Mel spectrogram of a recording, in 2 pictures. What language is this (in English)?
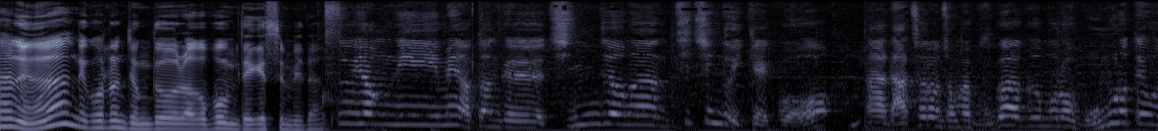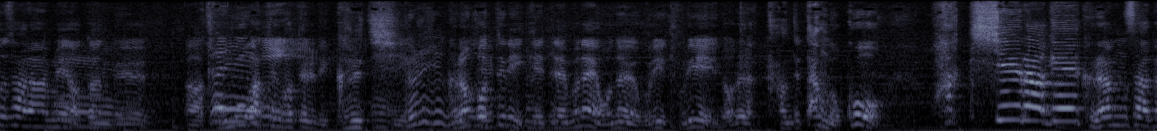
Korean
